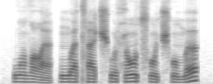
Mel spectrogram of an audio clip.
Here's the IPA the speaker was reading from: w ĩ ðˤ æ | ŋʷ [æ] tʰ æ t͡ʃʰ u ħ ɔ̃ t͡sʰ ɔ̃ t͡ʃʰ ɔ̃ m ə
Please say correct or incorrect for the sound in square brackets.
correct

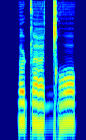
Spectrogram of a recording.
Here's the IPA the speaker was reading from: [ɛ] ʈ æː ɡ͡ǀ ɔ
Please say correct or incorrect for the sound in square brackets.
incorrect: œ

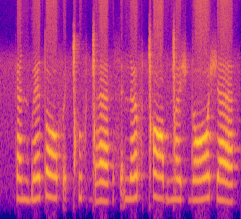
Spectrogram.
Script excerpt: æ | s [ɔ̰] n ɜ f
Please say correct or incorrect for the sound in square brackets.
incorrect: ə̰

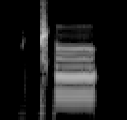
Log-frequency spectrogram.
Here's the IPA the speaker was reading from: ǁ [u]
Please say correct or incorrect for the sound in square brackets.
correct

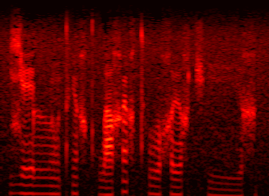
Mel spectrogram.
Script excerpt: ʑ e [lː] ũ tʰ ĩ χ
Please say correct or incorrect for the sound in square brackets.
correct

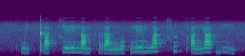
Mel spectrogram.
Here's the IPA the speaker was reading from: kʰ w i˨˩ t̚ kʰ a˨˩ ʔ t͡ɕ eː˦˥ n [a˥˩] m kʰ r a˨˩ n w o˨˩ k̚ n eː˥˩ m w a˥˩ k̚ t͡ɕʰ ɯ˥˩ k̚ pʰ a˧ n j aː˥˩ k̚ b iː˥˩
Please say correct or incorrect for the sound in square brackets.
incorrect: a˧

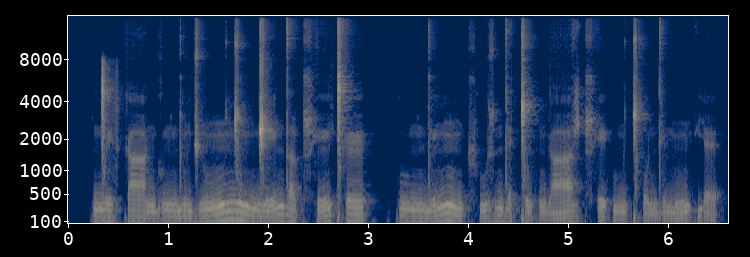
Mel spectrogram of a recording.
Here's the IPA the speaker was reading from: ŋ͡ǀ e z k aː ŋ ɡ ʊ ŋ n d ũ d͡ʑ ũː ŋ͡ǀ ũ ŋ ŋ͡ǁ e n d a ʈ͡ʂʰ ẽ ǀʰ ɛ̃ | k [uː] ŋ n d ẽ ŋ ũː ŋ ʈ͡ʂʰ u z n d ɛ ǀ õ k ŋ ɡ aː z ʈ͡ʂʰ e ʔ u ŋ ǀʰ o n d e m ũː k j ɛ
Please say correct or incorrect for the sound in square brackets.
correct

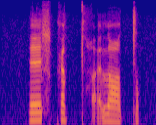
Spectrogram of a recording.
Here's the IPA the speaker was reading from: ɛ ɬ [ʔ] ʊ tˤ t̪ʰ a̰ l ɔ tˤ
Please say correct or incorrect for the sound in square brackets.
incorrect: k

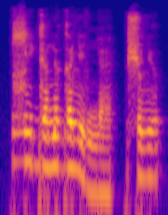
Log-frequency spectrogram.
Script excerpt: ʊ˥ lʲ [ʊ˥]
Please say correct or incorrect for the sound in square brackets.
correct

